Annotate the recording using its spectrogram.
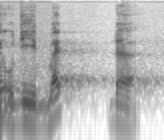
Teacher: Ta-nya sudah diidghamkan ke dalam huruf da.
